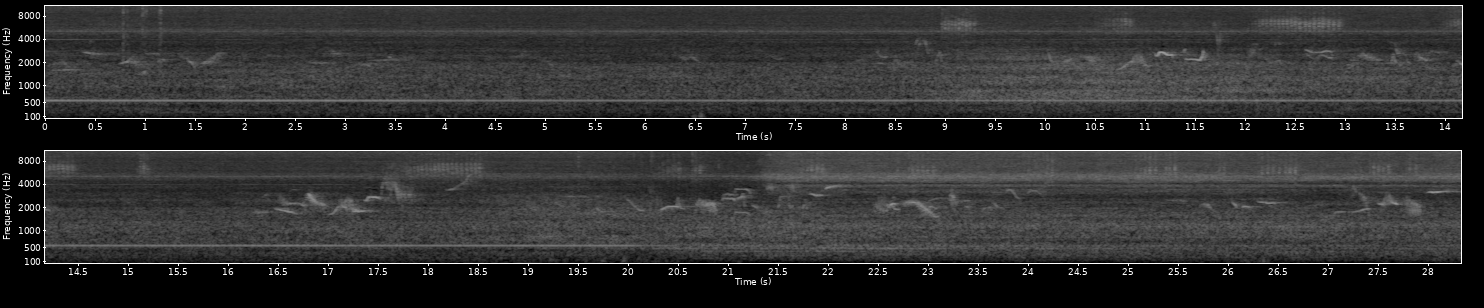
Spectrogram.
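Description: Small birds chirping on and off over steady outdoor background noise, with a steady hum at one pitch that stops about two-thirds of the way through.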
